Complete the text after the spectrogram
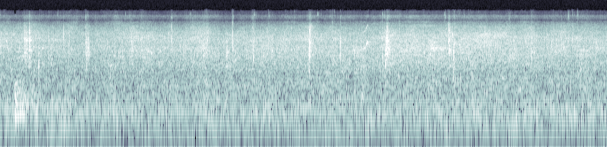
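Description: Rigging clinks lightly against the masts of moored sailboats.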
